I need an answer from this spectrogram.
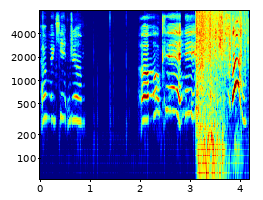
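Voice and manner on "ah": high-pitched shriek of fright; startled scream. Real, not acted. Player hit by a jump scare, startled scream.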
